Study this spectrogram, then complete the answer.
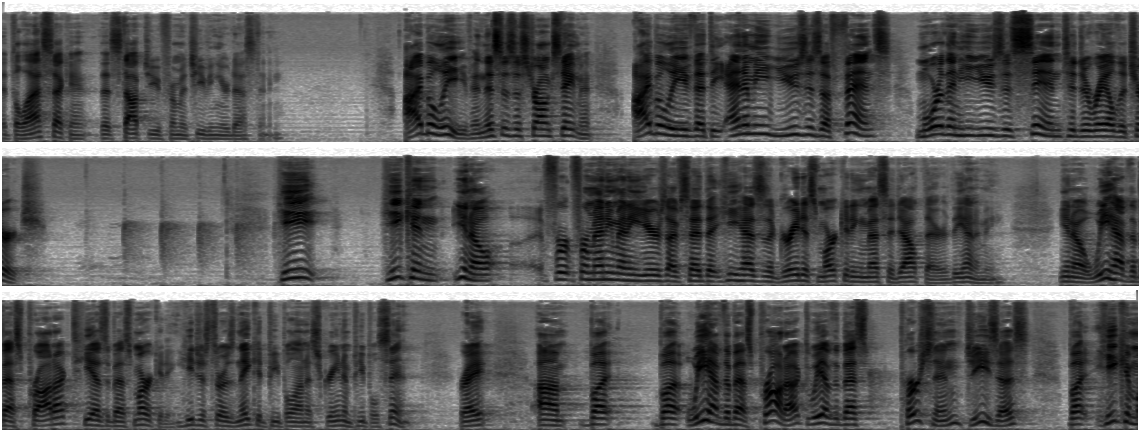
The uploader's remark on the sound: Live from The Summit Church in Dover, OH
